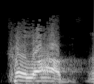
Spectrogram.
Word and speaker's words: Kolob: How do you, how do you say that? Kolob. Okay. Lobbing. Yeah, it's like, not hardball, but lobbing. Okay, I can do that.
